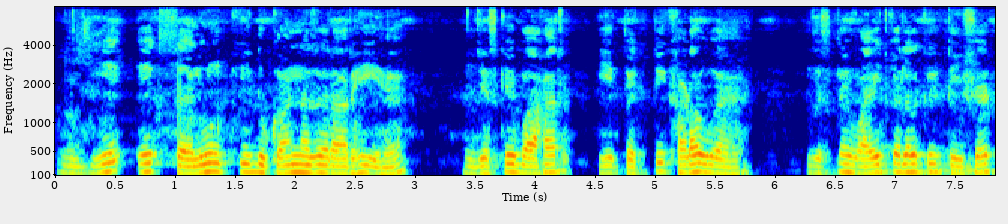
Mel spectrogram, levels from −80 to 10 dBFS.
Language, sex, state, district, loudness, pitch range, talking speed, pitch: Hindi, male, Bihar, Darbhanga, -17 LUFS, 125-145 Hz, 170 wpm, 135 Hz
